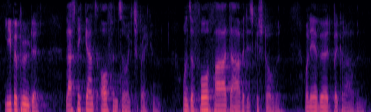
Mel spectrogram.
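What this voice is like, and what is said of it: German read with Australian accent. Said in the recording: “in German with a Aussie accent”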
